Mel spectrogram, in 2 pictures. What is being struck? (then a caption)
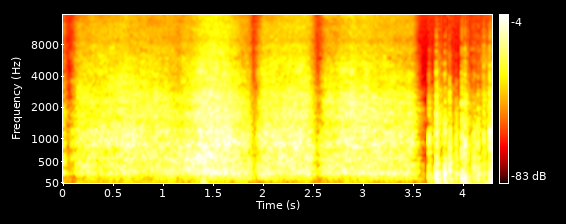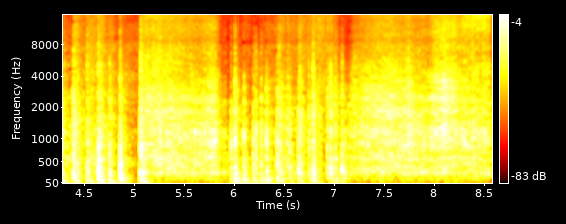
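Printed cardboard box. Fingertips and nails scratch across the flat printed surface of a full Sainsbury's cheese and garlic pizza bread box made of thin cardboard, giving a steady, airy scraping hiss. This is broken by two bursts of quick, dull taps with a low papery thump. The scratching then resumes to the end.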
